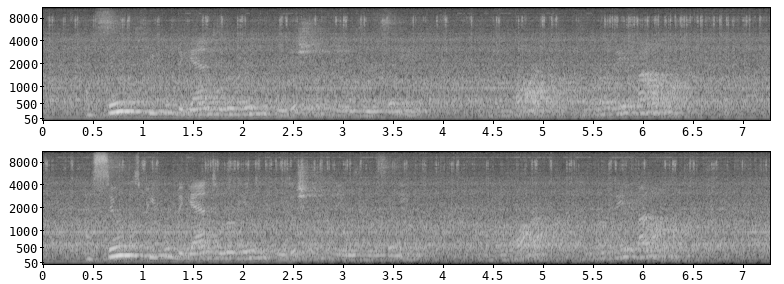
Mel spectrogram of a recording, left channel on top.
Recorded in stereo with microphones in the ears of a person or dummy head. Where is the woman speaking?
40° right (ahead or behind), 1.8 m; by 6.4 s 20° right (ahead or behind), 9.5 m.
